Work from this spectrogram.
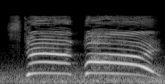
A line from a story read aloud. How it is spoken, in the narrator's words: He shouted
